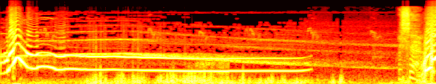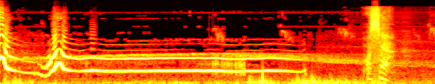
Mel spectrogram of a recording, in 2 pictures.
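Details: Pembroke Welsh Corgi female howling on command while being trained to sing: long steady tonal howls with rich harmonics, sliding gently down, broken by short rising yelps and breaks; a person's voice briefly between howls.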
